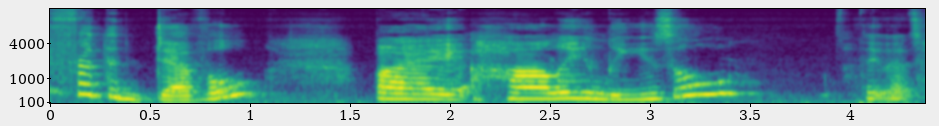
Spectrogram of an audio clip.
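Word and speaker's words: Lisle: we have sympathy for the devil by holly Lisl that's how you say it just look at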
